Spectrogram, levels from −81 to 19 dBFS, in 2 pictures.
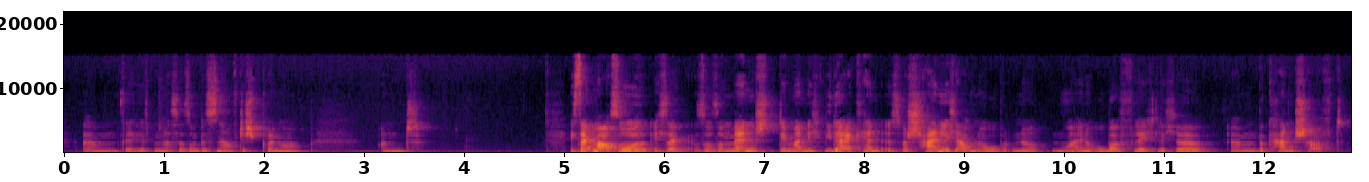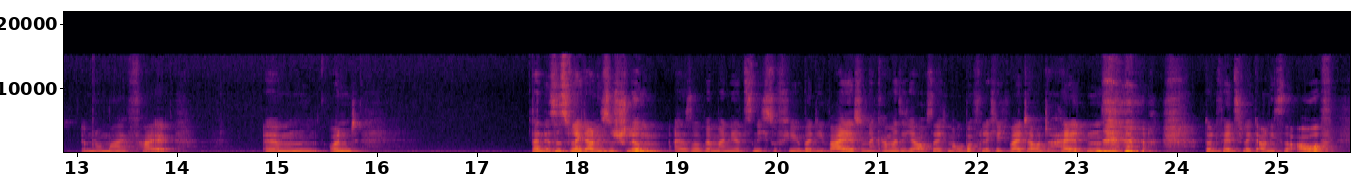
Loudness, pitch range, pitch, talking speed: -21 LUFS, 160-195 Hz, 175 Hz, 185 wpm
